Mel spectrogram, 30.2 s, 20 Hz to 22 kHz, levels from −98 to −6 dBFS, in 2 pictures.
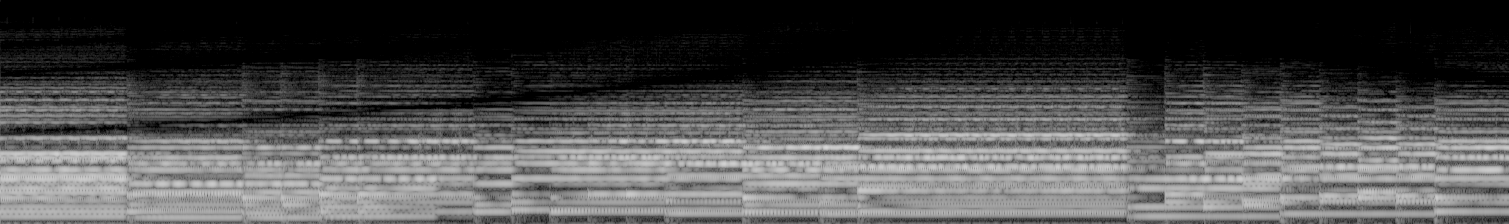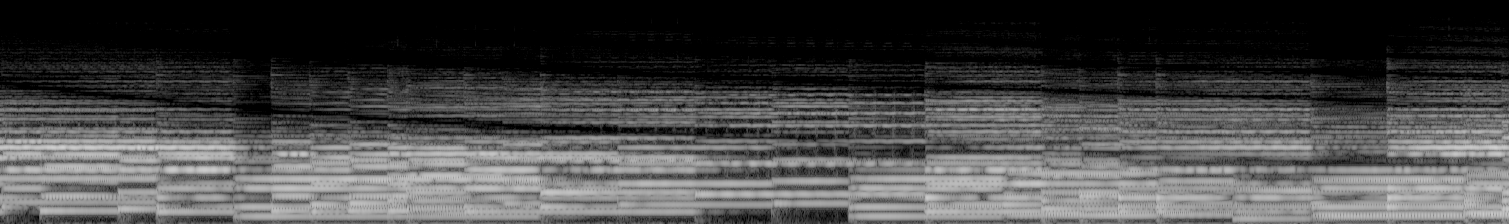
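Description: Throughout the clip the two channels drift apart. They behave as if captured on separately clocked devices, with a mismatch of roughly 20 ppm, so the inter-channel delay grows steadily from nothing to around half a millisecond by the end. Summed to mono, this creates comb-filter notches that slide slowly down through the spectrum, the lowest settling near 1 kHz. The result is a gradual, slow flanging sweep across the sound.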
